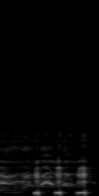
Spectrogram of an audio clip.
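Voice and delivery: high light chuckle; a brief laugh to round off the question; short laugh. Real, not acted. Host chuckling after his question.

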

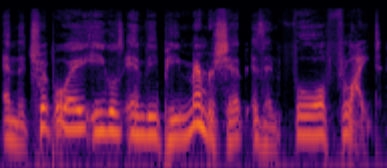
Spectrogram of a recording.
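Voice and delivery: upbeat radio ad read, big finish. Acted. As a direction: sell it like a sponsor spot. Sponsor ad read on air.

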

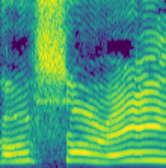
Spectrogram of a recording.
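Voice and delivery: high, slow sheepish apology; sheepish alarm voice. Acted. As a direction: apologise like a timid machine.

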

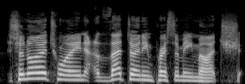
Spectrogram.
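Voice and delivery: high, sing-song quoting of the title; mock song quote. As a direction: toss off the song line.

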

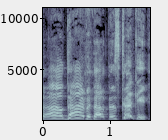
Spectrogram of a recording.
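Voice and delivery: high, loud mock wailing; hammed-up pleading and fake crying; desperate begging child. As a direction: beg mom as if dying for it. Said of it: "not that strong".

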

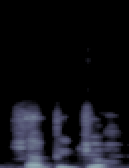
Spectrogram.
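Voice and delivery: usual speaking voice

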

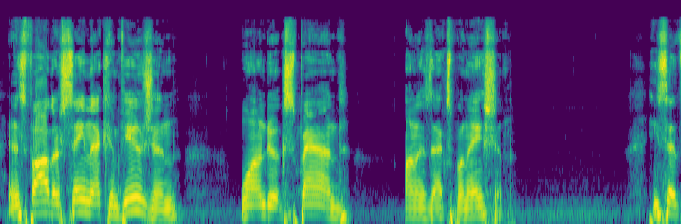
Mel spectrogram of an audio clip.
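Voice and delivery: ordinary delivery

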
